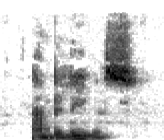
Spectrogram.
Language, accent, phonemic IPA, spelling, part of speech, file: English, Southern England, /ˌæmbɪˈliːvəs/, ambilevous, adjective, LL-Q1860 (eng)-ambilevous.wav
- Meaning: Having equally bad ability in both hands; clumsy; butterfingered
